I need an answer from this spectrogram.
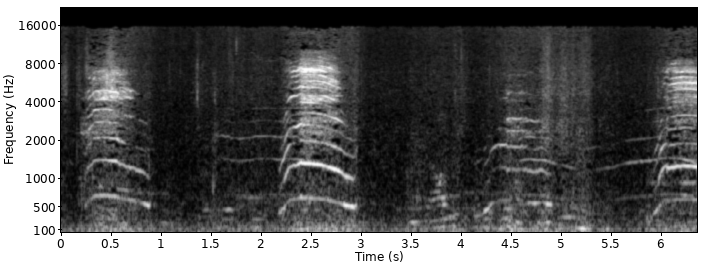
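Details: Stray cats in a garden, living freely on the streets; repeated meows about every two seconds, each bending up then down, some loud and bright, others softer, with quiet background noise.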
